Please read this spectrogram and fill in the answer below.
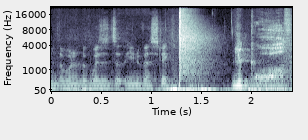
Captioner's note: clap!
